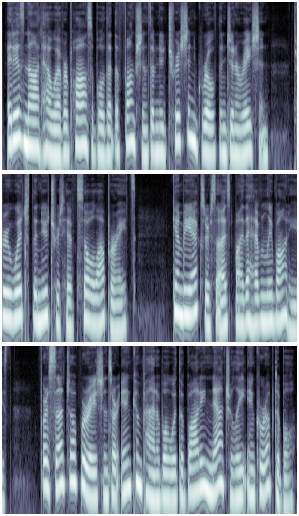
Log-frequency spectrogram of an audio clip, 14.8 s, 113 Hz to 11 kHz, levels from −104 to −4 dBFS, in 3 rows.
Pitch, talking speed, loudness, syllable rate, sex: 200 Hz, 145 wpm, -17 LUFS, 5.7 syllables/s, female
